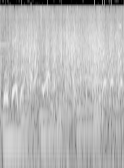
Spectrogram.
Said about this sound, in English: Suddenly, she lifts the bucket and drenches him. Grinning, they throw water at each other.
